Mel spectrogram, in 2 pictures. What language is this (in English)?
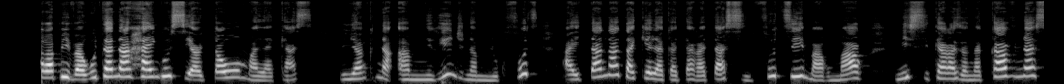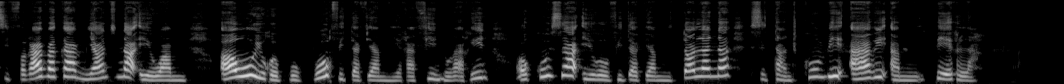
Malagasy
